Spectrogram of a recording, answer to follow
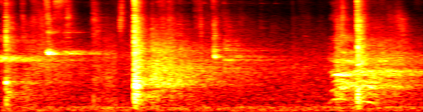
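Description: Tennis ball hits and bounces echoing around an indoor tennis hall: a sharp crack just over a second in is the loudest, with a cluster of hits near the end.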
